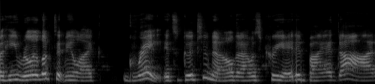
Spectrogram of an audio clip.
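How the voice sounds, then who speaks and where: An unremarkable speaking voice from a woman, medium in pitch, at a moderate pace with fairly even intonation. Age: 30s. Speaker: live stream co-host. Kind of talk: casual discussion.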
